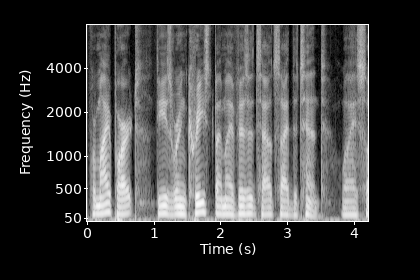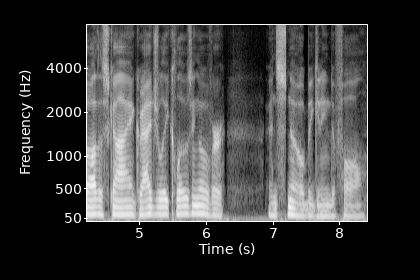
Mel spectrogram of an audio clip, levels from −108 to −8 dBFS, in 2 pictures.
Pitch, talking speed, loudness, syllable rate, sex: 105 Hz, 180 wpm, -19 LUFS, 5.2 syllables/s, male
